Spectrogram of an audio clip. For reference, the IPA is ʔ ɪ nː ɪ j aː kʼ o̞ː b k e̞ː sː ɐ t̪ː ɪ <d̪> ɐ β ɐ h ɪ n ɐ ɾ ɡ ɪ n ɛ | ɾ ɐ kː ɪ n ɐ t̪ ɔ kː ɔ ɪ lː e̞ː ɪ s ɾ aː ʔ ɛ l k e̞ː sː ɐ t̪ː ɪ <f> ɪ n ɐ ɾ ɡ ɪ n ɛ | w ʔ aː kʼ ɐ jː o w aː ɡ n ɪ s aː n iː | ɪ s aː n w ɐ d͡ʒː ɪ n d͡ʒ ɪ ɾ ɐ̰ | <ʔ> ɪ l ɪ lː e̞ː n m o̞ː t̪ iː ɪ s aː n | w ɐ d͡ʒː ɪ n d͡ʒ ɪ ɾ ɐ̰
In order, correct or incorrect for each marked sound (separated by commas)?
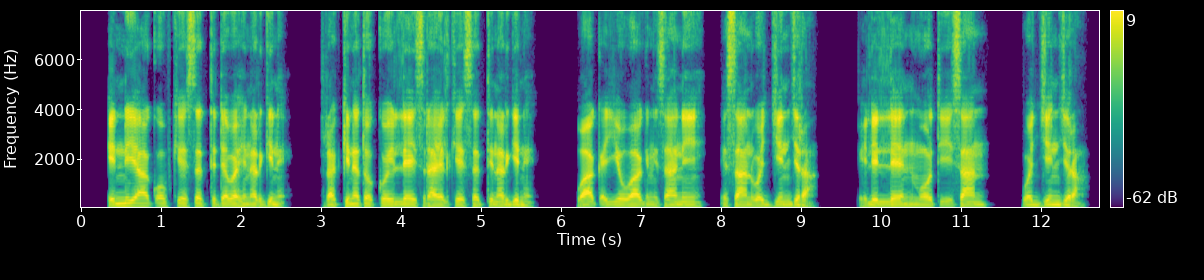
correct, incorrect, correct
